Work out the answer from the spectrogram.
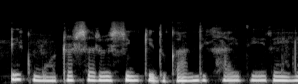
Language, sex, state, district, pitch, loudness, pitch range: Hindi, female, Jharkhand, Deoghar, 185 Hz, -15 LUFS, 180-190 Hz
